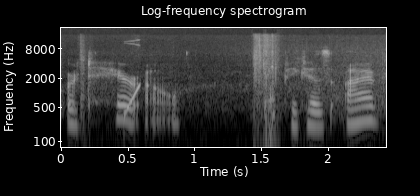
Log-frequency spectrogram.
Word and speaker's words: Taro: cards I don't know I figured it was like a Japanese name so you would pronounce it like taro and for that matter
